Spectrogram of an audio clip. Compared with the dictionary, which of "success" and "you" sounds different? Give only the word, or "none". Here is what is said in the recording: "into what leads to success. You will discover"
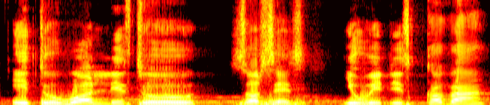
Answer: success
